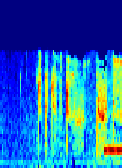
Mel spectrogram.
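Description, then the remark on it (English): A quick series of phone keypad dialing tones as someone dials to place a phone call, several short beeps in an irregular rhythm, followed by a steadier tone, clear with no one talking. “All right, we're going to try calling”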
